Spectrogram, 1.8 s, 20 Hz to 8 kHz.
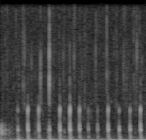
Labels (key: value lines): label: biophony, knock
recorder: SoundTrap 300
